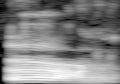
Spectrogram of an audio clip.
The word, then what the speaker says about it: earn: Maintenant, on a aussi le verbe to earn, où ici on a un EA qui se prononce E en son choix. Le son, je vous le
